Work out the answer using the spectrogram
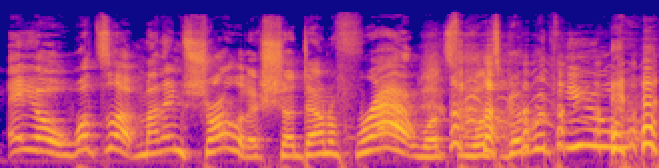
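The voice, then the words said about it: Put-on old-timey newsie accent. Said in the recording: “why do you have an accent when you do it though? ... Yeah, there was like, definitely ... yo, I turned into a newsie.”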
